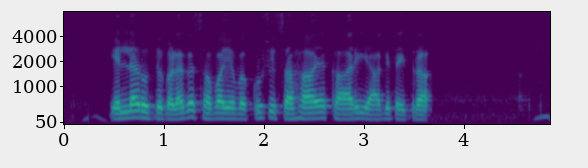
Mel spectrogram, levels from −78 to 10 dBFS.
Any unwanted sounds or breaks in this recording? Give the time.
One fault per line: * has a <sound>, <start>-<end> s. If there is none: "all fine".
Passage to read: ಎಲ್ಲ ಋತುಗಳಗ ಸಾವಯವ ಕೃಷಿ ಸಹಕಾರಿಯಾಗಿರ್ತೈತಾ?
all fine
